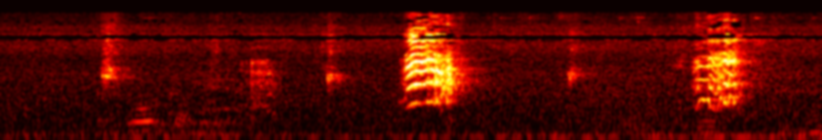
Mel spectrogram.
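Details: Red-fronted macaw giving two loud, harsh, raspy squawks about one and a half seconds apart, each lasting under half a second, with fainter short calls and soft murmuring in the background.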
